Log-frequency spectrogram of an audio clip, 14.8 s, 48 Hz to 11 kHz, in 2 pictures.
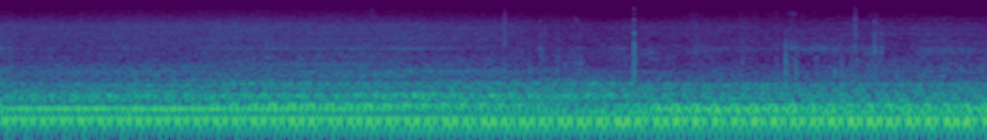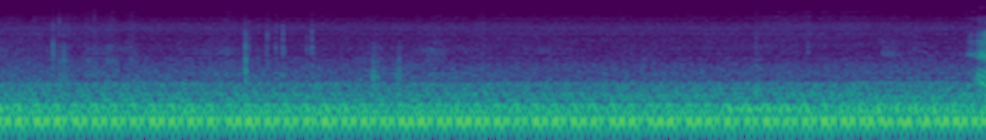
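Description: An 88-93 Chevy OBS truck engine idles steadily with a low, constant rumble, close by, with a few faint clicks and taps over it and no talking.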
